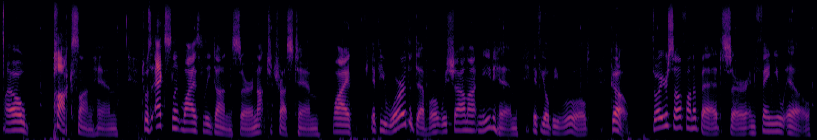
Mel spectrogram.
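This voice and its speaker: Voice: medium pitch, sing-song, normal speed, fairly bright tone. An actor playing a confident, scheming plotter in an amateur audio drama, with a persuasive, theatrical manner. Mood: sly urging. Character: scheming, confident confidant coaching a gentleman in trickery. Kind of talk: amateur audio drama of an early modern comedy.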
